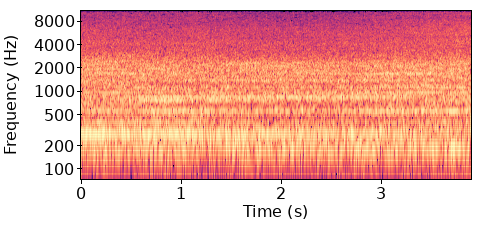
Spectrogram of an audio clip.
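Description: A 2006 GMC Sierra Crew Cab 4x4 with a 5.3-liter engine idles at a steady, even rumble, close and constant throughout with no voices.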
